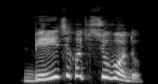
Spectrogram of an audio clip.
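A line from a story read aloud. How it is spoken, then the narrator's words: Shout. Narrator (Russian): крикнул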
